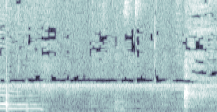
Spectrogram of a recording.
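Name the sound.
dog barking and whining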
